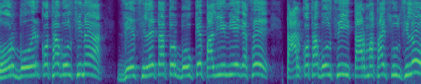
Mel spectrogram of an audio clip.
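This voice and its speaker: An extremely high-pitched, cartoonish character voice talks at a moderate pace. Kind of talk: comic cartoon voice acting. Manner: bossy, fussy, rambling.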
